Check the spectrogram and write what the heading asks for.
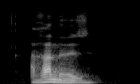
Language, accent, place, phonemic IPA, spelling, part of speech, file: French, France, Lyon, /ʁa.møz/, rameuse, adjective, LL-Q150 (fra)-rameuse.wav
- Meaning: feminine singular of rameux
